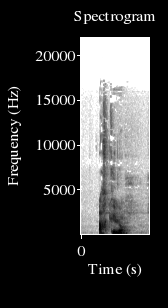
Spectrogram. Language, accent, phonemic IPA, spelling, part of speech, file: French, France, /a ʁ(ə).ky.lɔ̃/, à reculons, adverb, LL-Q150 (fra)-à reculons.wav
- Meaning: 1. backwards 2. reluctantly; unwillingly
